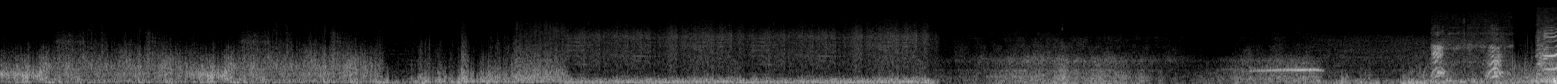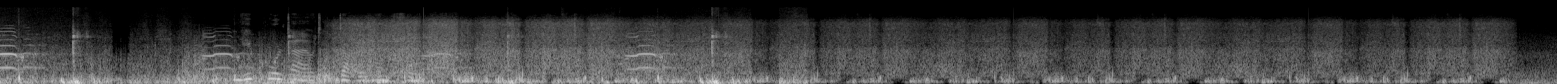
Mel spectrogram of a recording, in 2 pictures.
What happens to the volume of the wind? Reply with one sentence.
The volume of the wind goes up, then down.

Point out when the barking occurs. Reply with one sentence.
The barking can be heard from 14.3 to 15.2 s.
